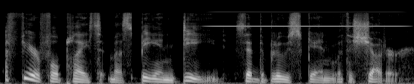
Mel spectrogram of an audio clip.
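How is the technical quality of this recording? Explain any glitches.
A feedback whistle runs from 1.99 s to the end of the speech at 4.15 s. It is a thin, steady tone at 6.1 kHz, sitting roughly 10 dB below the speech and swelling and fading slowly in level. The likely cause is a loudspeaker-to-microphone loop hovering at the edge of feedback: at that one frequency the loop gain is close to unity, so the tone keeps sustaining itself without building into a runaway howl.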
